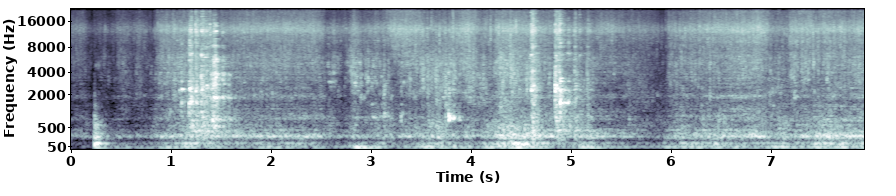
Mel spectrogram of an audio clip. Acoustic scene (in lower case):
kitchen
